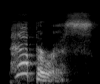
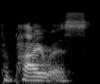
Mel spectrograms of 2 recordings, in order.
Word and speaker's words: papyrus: things he said and i also may say paparaz when the word should be pronounced papyrus um and i'm sure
